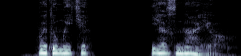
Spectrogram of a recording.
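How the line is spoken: Calm. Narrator (Russian): спокойно произнесла графиня

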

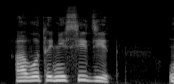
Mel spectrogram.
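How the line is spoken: Dejected reply. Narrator (Russian): уныло откликнулась Мурка

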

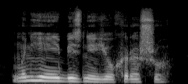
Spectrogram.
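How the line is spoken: Sigh. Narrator (Russian): вздохнул сержант

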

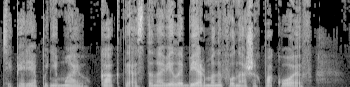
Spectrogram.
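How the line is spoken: Murmured. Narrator (Russian): пробормотал он

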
